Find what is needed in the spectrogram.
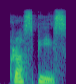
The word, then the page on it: crosspiece: Indian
